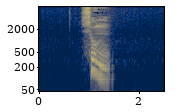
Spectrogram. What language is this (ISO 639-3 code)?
kab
